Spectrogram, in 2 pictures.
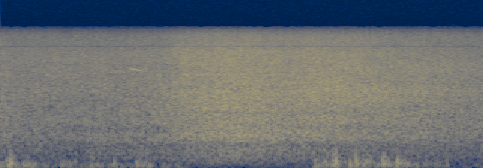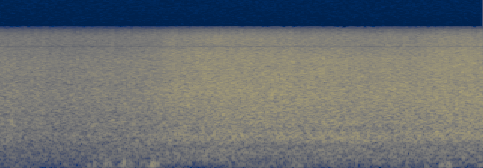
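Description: Surf breaking and washing over a beach of round pebbles, swelling twice, with wind buffeting the microphone in low thumps.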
